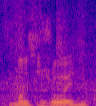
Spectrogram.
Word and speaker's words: Mosjøen: Mosjoen. Mosjoen? Ouais. Mosjoen, bon bah ça part. On est à Mosjoen et on est en train de visiter une rue très sympathique.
